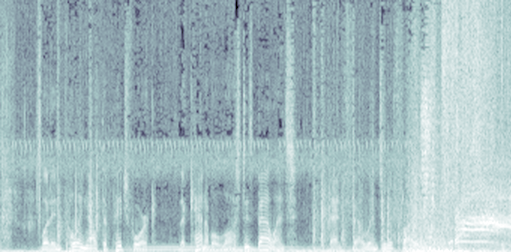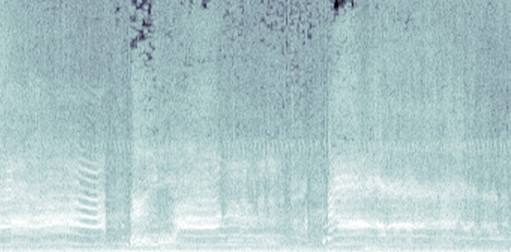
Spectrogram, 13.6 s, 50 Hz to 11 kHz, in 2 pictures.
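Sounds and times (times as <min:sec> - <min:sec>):
speech: 0:00.5 - 0:06.8
man screaming in pain: 0:06.0 - 0:13.6.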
